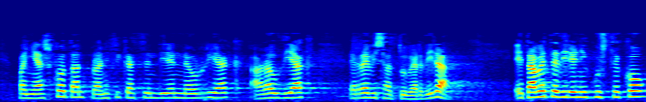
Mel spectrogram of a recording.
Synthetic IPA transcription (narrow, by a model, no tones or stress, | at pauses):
baɲaːsko̞t̪amplanifikat͡se̞nd̪iɾe̞nːe̞wriaka̰ɾawð̞iak | e̞re̞β̞isat̪uβ̞e̞aɾðiɾa | e̞t̪aβ̞e̞t̪e̞ðiɾe̞nikust̪e̞ko̞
